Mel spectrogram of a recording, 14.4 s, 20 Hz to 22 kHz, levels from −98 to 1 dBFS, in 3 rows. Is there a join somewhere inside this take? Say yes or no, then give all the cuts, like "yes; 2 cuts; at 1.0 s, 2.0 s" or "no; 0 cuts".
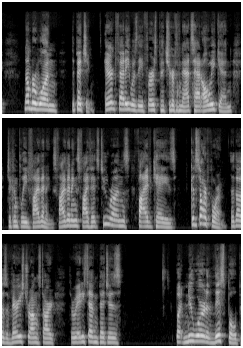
yes; 2 cuts; at 7.4 s, 12.9 s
